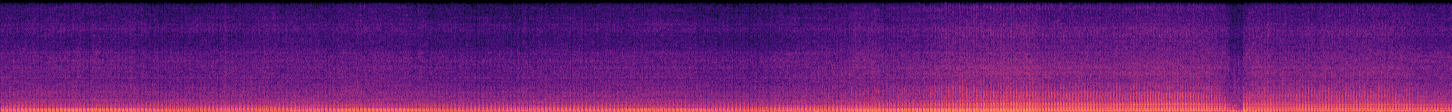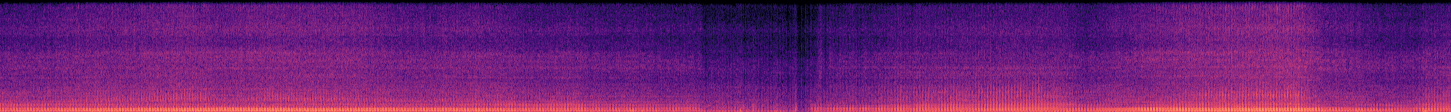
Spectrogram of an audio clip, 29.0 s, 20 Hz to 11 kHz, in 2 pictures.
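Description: Yamaha MT-07's parallel-twin engine running through an IXIL aftermarket exhaust. It holds a steady note, then the revs climb smoothly about ten seconds in. There are brief sharp breaks in the note near twelve seconds and again about twenty-two seconds in, and the revs rise once more near the end.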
